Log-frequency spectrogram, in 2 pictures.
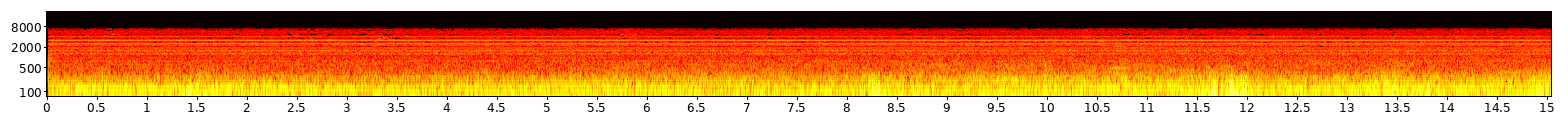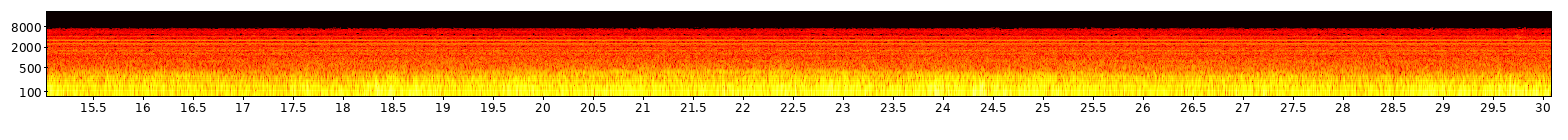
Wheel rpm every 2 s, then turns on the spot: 0, 0, 0, 0, 0, 0, 0, 0, 0, 0, 0, 0, 0, 0, 0.
none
